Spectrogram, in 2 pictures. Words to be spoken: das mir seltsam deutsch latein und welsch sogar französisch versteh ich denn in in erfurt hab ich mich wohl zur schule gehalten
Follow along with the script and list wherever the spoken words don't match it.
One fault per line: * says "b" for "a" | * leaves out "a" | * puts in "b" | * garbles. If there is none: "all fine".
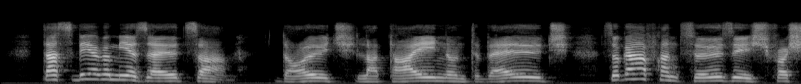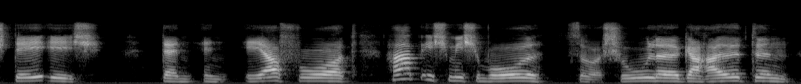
* puts in "wäre"
* leaves out "in"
